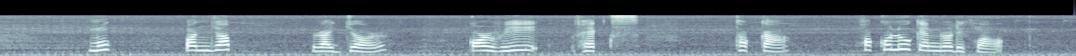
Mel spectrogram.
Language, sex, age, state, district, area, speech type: Assamese, female, 30-45, Assam, Nagaon, rural, read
